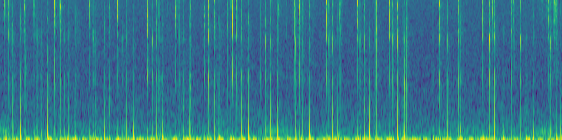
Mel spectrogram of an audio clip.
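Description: Long painted fingernails tap and scratch a small glass serum dropper bottle with a silver cap, held in both hands and appearing to hold liquid. Rapid, irregular crisp clicks and scratchy bright ticks follow one another steadily over a constant low hum.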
